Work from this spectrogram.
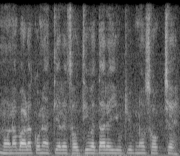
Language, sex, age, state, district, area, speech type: Gujarati, male, 18-30, Gujarat, Anand, urban, spontaneous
